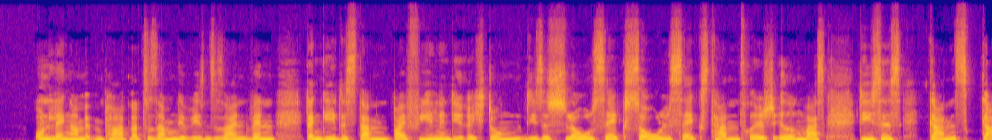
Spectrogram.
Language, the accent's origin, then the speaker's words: German; Denmark; Ich bin Dänin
